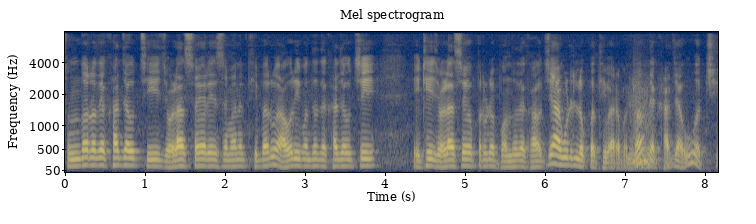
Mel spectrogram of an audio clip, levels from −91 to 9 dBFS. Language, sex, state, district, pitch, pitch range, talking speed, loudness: Odia, male, Odisha, Malkangiri, 140 Hz, 135-145 Hz, 145 wpm, -17 LUFS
